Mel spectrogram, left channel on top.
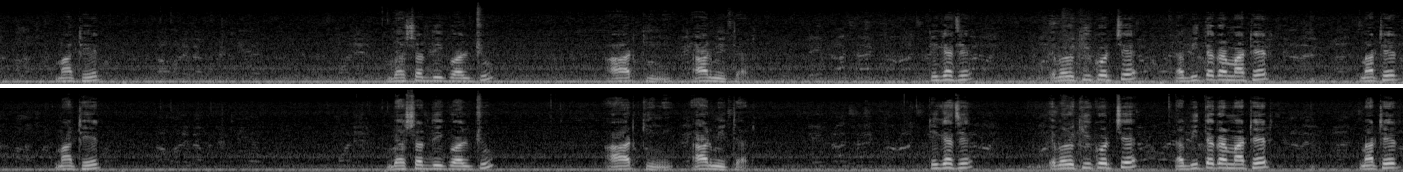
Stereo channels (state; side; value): noise; left; rumble, 15 dB below the sound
